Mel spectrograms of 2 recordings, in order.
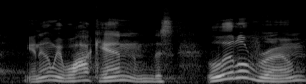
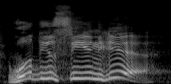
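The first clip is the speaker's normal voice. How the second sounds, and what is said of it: Thick Hebrew German accent. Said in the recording (Dutch): “he has this thick, like, Hebrew German accent.”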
